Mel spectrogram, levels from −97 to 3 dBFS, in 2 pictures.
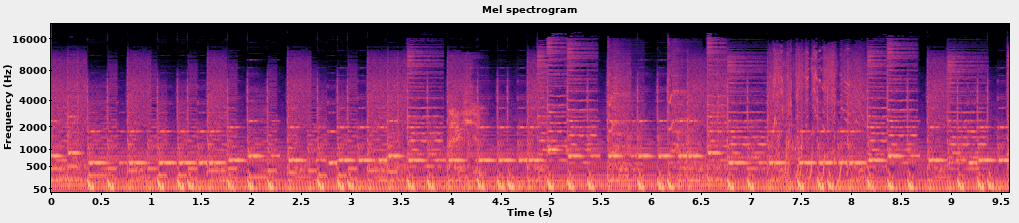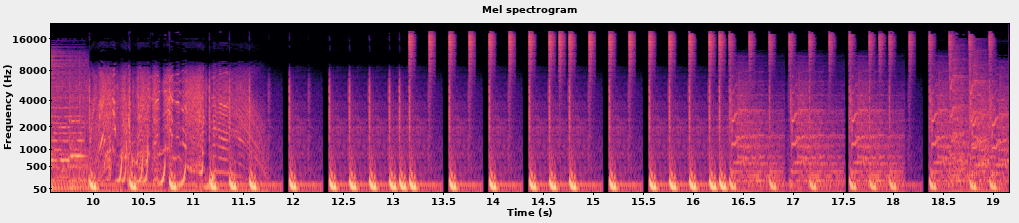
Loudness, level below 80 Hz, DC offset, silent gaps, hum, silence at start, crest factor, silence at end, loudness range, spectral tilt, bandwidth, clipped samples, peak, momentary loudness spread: -17 LUFS; -24 dBFS; 1%; 11.90-11.96 s, 12.30-12.35 s, 13.50-13.55 s, 13.90-13.95 s, 14.30-14.35 s, 15.10-15.15 s, 15.50-15.55 s, 18.30-18.35 s; none; 0 s; 14 dB; 0 s; 2 LU; -5.5 dB/octave; 19 kHz; under 0.1%; -2 dBFS; 5 LU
